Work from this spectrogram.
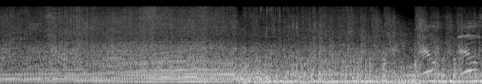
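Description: A loud Ford Mustang engine rumbles at idle, then revs up into a steady, throaty drone that fills the cabin.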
